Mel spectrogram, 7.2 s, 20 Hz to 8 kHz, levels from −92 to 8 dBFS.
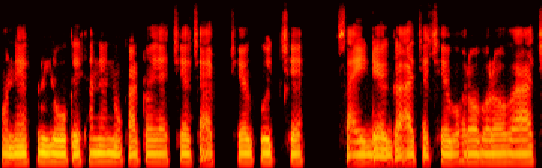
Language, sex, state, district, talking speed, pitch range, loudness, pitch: Bengali, male, West Bengal, Purulia, 125 wpm, 95-100 Hz, -29 LUFS, 100 Hz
